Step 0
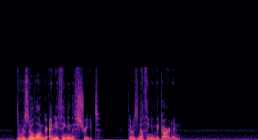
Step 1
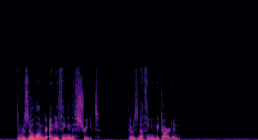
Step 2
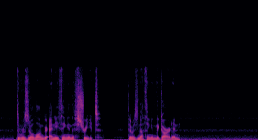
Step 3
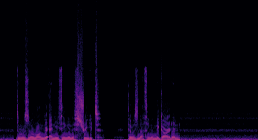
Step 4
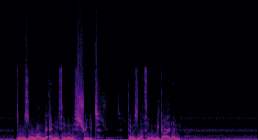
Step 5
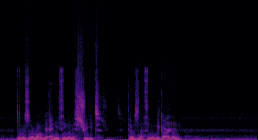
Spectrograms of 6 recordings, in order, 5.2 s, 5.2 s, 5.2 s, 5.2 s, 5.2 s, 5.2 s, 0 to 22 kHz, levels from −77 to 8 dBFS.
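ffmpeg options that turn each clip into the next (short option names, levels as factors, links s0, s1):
-af "equalizer=f=1100:w=2.9:g=-10,volume=0.447"
-af "acompressor=threshold=0.0141:ratio=5,volume=2.37"
-af "alimiter=level_in=2:limit=0.0631:level=0:latency=1:release=26,volume=0.501,asoftclip=type=hard:threshold=0.015,volume=1.33"
-af "aecho=1:1:447|894:0.0944|0.0245,volume=1.12"
-filter_complex "[0:a]asplit=2[s0][s1];[s1]adelay=30,volume=0.531[s2];[s0][s2]amix=inputs=2:normalize=0,volume=0.794"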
